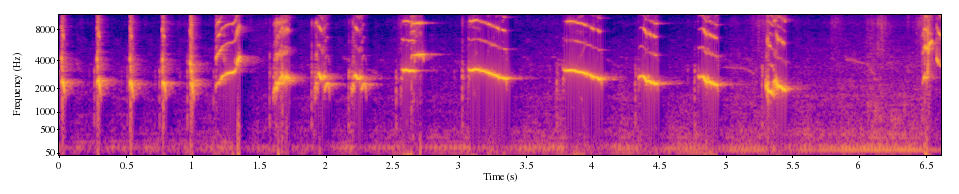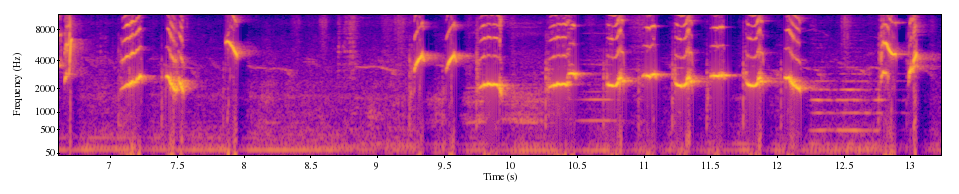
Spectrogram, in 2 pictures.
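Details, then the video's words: Greater green leafbird in steady, frequent song: long sequences of rapid, ringing whistled notes and sharp chips, mostly at similar pitch, interrupted by one brief lull before another fast, varied outburst. "Suara cucak ijo suaranya tidak diragukan lagi"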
